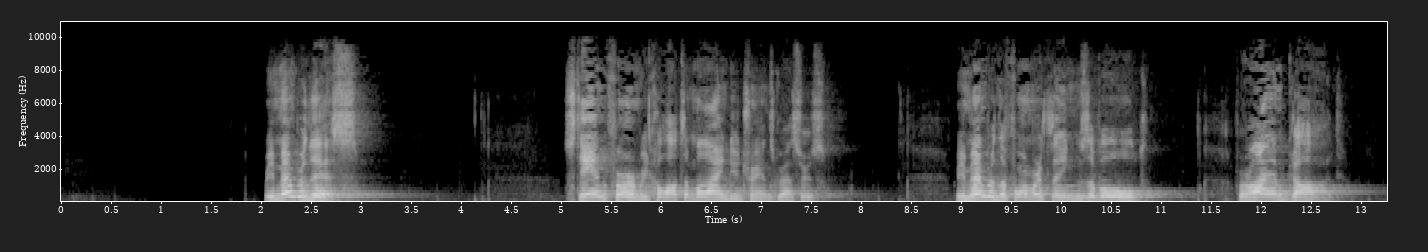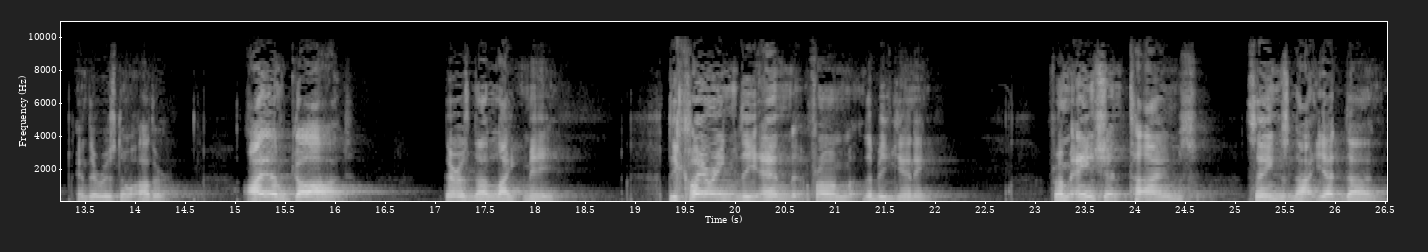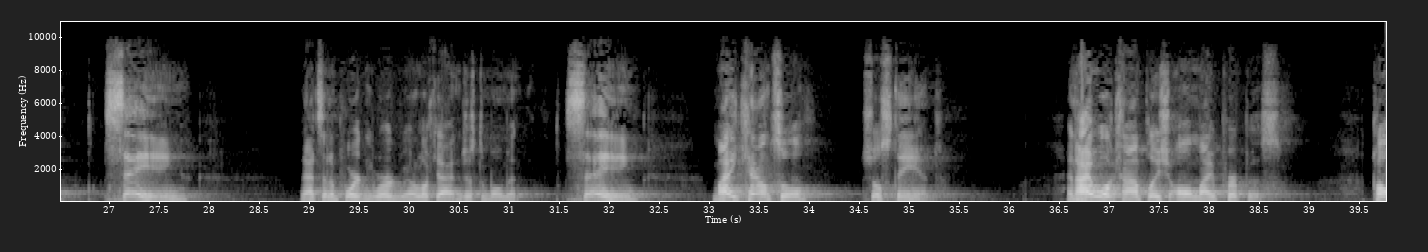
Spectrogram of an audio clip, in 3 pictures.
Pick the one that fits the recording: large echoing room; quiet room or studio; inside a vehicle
large echoing room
